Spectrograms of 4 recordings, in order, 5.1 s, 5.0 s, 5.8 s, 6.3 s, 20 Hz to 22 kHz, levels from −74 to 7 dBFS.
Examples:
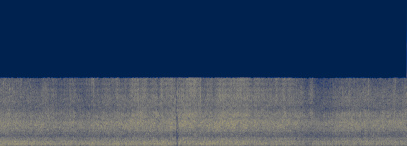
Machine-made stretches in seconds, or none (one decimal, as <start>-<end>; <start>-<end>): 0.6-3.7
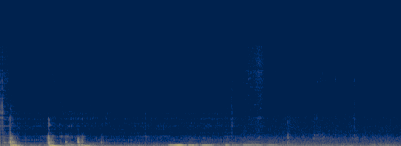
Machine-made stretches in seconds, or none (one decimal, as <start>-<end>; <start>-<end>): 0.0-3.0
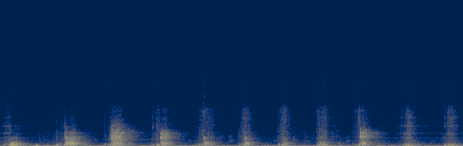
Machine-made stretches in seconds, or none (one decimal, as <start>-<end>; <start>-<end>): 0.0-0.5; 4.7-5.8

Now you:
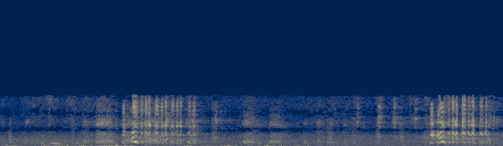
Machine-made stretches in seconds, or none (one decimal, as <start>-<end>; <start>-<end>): 1.1-2.1; 3.7-4.8

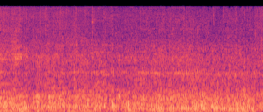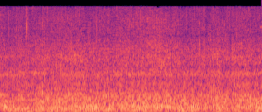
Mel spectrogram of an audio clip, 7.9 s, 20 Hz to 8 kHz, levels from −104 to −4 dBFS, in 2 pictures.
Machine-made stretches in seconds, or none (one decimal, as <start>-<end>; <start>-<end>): 0.0-2.2; 3.9-4.9

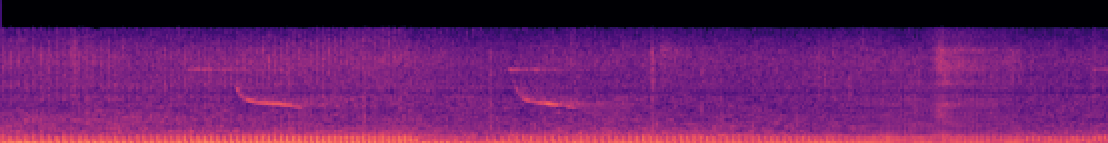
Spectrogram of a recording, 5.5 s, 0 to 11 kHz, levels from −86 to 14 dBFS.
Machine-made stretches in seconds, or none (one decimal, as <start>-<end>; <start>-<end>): 4.3-5.1

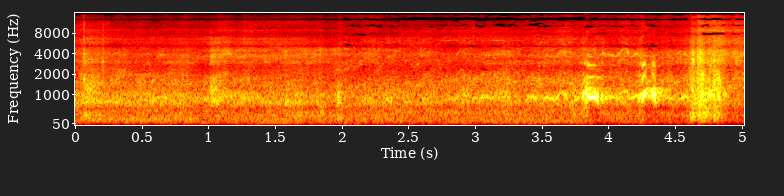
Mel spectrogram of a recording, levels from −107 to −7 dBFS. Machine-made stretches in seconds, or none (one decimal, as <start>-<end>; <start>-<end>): 0.0-2.0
